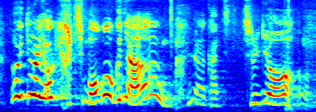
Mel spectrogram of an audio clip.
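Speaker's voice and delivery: high, loud welcoming call that slows at the end. Acted. Jesus calling the Pharisees to eat, loud and high. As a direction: wave them in to the feast.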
